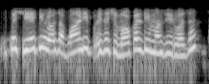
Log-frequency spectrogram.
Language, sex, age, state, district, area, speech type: Kashmiri, female, 30-45, Jammu and Kashmir, Bandipora, rural, conversation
